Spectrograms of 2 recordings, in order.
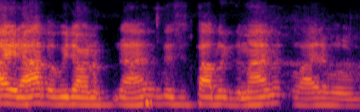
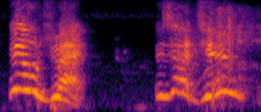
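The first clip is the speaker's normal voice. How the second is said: high-pitched shout of recognition; incredulous, much higher voice; astonished greeting; 12 semitones higher, 5 dB louder, slower than usual. Real, not acted. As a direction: hail a friend in loud disbelief. Hailing a long-absent friend.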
